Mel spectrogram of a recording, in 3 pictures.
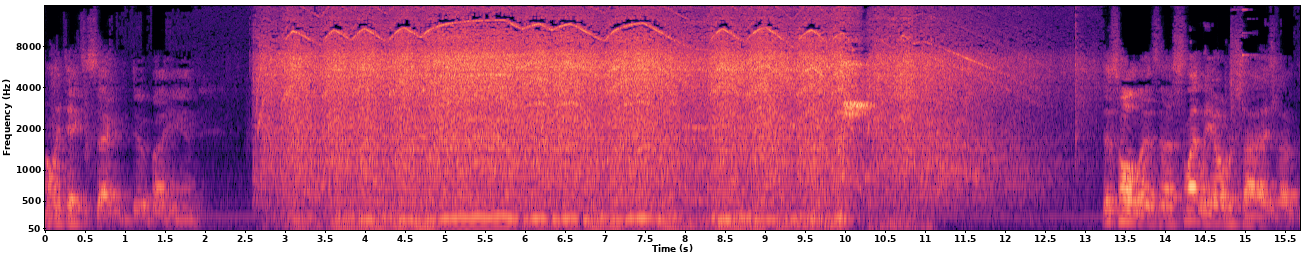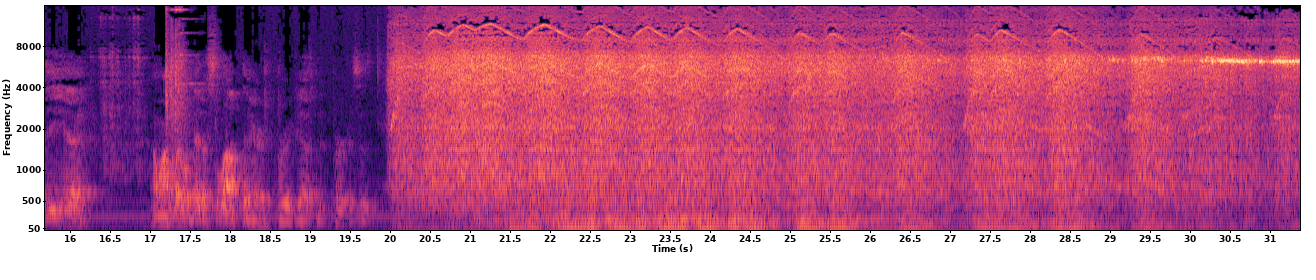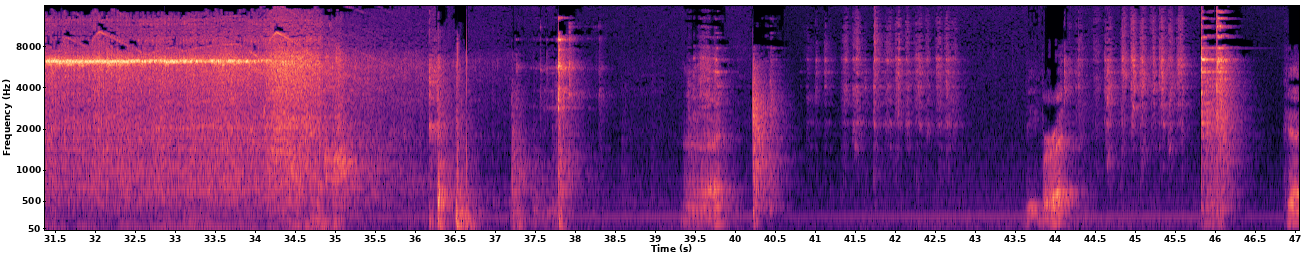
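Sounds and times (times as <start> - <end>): drill bit squealing: 2.6 - 12.2, 20.0 - 35.0
electric drill boring metal: 2.6 - 13.0, 20.0 - 36.2.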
